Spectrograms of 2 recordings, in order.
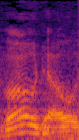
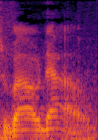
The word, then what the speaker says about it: Vaudou: The god Vaudou is what they now mispronounce voodoo. There's no such thing as voodoo. It's Vaudou.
